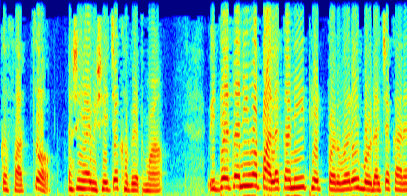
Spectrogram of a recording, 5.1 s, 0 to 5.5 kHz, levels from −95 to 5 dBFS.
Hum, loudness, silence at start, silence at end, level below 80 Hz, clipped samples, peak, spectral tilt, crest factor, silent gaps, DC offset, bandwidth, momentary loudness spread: none; -6 LUFS; 0 s; 0 s; -36 dBFS; 10%; 0 dBFS; -7.5 dB/octave; 6 dB; none; under 0.1%; 5.4 kHz; 7 LU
